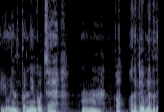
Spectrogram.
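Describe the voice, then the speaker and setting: A man's voice: fairly high pitch, monotone, normal speed, vocal fry, background noise. An actor playing a remorseful young husband with a Tirunelveli Tamil accent, who pleads with his wife and keeps repeating his apologies. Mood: caring. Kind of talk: TV serial acting.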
